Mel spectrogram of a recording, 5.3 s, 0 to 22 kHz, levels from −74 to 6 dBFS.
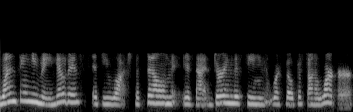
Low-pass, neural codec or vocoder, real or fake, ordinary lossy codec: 3.6 kHz; codec, 16 kHz, 1 kbps, FreqCodec, smaller model; fake; Opus, 32 kbps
